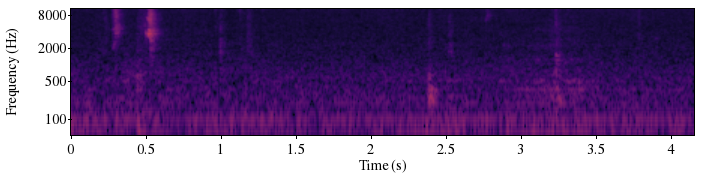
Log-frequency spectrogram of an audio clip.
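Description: A few light clicks and soft rustles of clothing being handled and laid down, the sharpest two about half a second in, over a faint steady background.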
